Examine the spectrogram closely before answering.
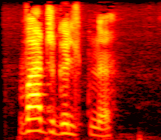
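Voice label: "ваджгыльтны", Komi, female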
